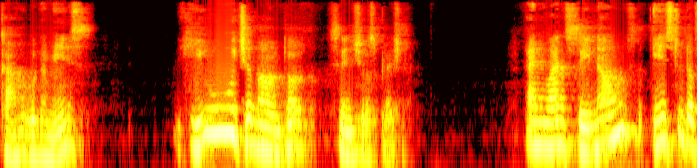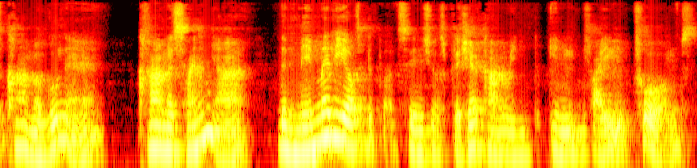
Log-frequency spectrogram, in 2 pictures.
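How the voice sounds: At a fairly slow pace, a man with a fairly high pitch and a dark, mellow tone speaks with vocal fry and big pitch swings.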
